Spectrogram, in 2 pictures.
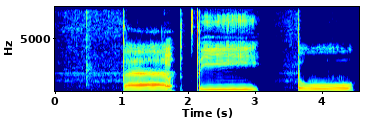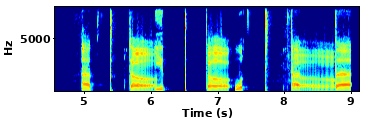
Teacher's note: nggak dibaca sa, si, nggak mengalir begitu, tapi hanya percikan nafas saja · dia terdengar ada percikan nafas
